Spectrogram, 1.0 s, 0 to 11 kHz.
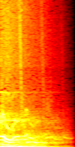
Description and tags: STAB 010 mastered 16 bit from pack 02
An electronic effect composed of different frequencies. Difficult to
describe, but perfectly suitable for a drum kit created on Mars, or
Pluto. Created with Metaphysical Function from Native
Instruments. Further edited using Cubase SX and mastered using Wavelab.
effect, electronic, industrial, spacey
